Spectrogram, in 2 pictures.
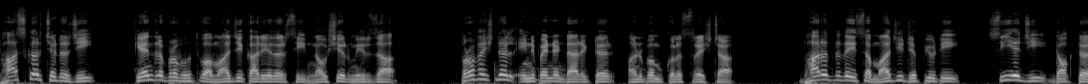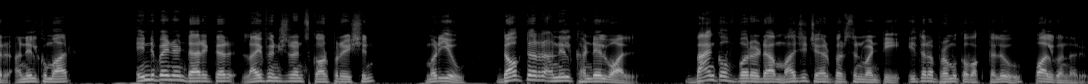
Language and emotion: Telugu, neutral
